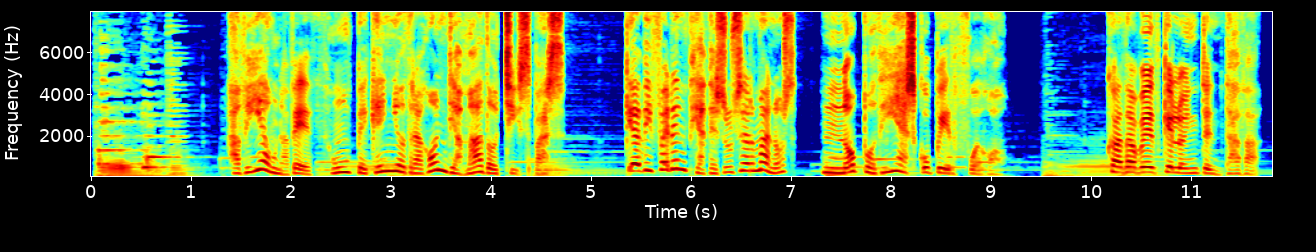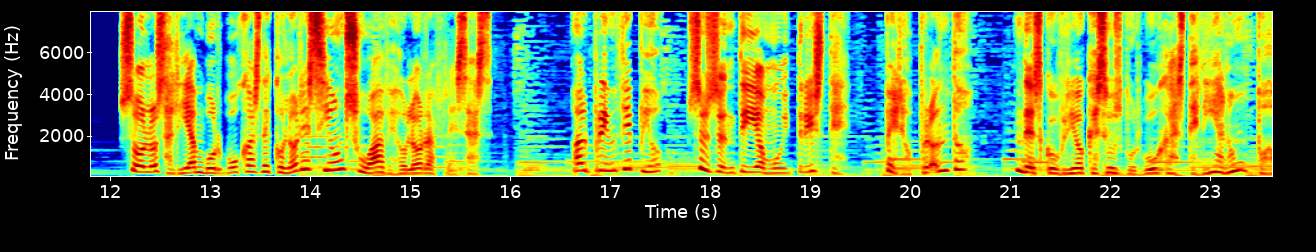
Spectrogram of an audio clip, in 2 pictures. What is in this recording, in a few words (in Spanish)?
Narrativo Castellano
